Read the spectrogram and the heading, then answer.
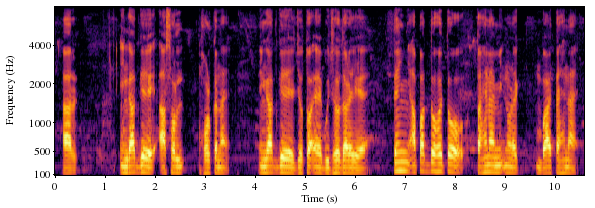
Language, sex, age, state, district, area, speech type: Santali, male, 45-60, Jharkhand, East Singhbhum, rural, spontaneous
